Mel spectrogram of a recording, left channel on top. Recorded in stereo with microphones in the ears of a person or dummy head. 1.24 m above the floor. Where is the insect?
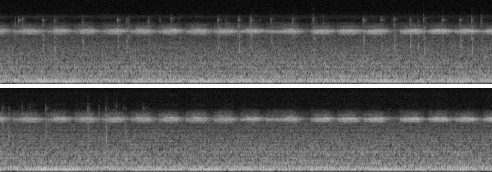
5° right (ahead or behind), 0.8 m.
